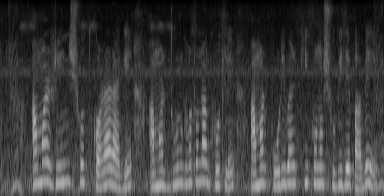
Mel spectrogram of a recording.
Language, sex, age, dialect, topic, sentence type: Bengali, female, 18-24, Northern/Varendri, banking, question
